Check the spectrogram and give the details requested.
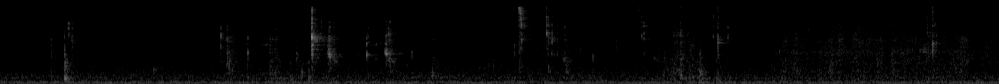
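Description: A person chewing crunchy food up close, with sharp crunches and clicks scattered through, the loudest a little after three seconds in.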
